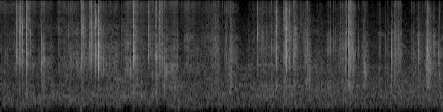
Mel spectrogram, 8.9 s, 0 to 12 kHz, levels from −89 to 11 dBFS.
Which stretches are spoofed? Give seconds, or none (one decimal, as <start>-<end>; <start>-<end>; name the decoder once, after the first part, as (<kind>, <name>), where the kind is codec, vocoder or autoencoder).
0.0-1.3 (codec, SNAC); 2.5-4.0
